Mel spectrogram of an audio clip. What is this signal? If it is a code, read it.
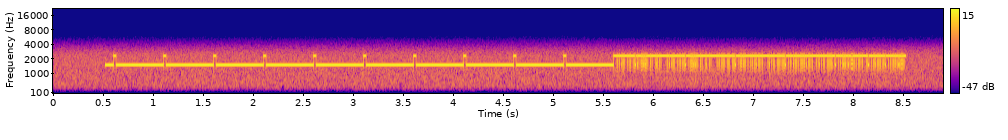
Weather fax (radiofax), 120 lines a minute, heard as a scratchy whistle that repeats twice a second, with radio static.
